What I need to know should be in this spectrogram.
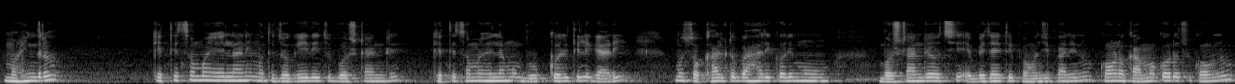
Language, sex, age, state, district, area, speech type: Odia, male, 18-30, Odisha, Rayagada, rural, spontaneous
